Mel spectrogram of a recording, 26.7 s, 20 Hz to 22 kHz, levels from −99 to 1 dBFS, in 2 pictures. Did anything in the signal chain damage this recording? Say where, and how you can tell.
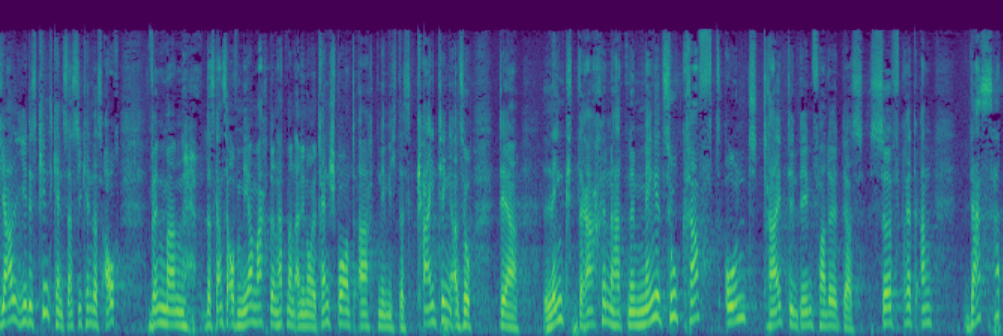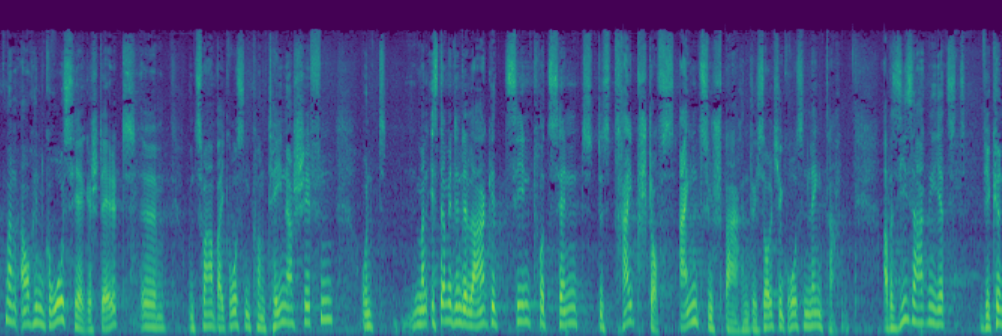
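Yes: 0 to 4.54 s is a time-stretched section, running 1.43 times fast, rushed at steady pitch. Likely software dropping short pieces during processing.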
